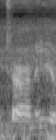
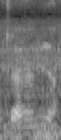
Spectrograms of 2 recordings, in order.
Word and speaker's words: Tania: Yeah, I just say Tania or Tania.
